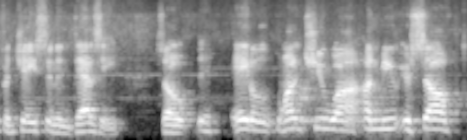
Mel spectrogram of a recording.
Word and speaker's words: Adel: And then just quick little, it's pronounced Adel. Just, you know, I had to just kind of, people mess it up all the time.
